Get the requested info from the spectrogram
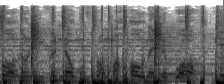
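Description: Hip-hop record mixed live on vinyl turntables: a drum beat with a rap vocal phrase cut into short repeated stutters ("if... if...") by the DJ working the record and mixer.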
